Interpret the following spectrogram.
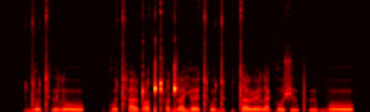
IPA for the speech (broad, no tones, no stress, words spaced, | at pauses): dotʰɯloː | kotʰaːɖəːtˤʈʰod ɭajəːtʰod | taɭəː lakoʃɯːpʰɯː boː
